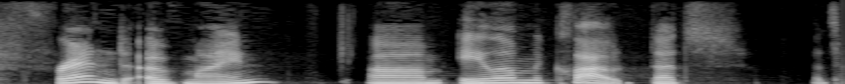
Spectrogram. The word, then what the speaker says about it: McLeod: have a long-lost friend of mine um ayla mccloud that's that's how you pronounce it now hey yeah cloud okay yeah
